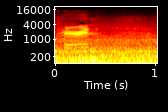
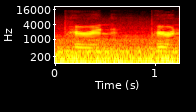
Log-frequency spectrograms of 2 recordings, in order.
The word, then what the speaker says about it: Perrin: I just saw a sign up ahead about 2 miles away from the city of Perrin.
